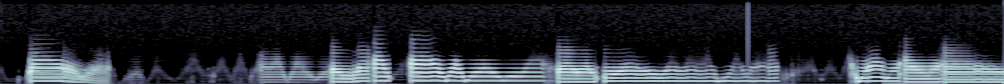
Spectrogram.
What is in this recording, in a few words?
Lead LP SH, lp bp hp lfo filter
